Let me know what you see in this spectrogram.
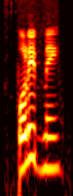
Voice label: negative, radio bot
